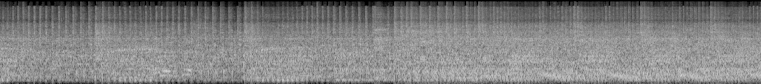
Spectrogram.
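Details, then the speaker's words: Troy-Bilt TB42 hydrostatic lawn tractor with 541cc Powermore single-cylinder engine, suspected bad head gasket; runs loud, harsh and uneven with a hunting beat; rough running, fueling suspected. "But when you get the when you turn the blades on, it smooths out."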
